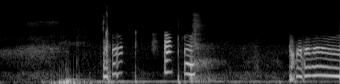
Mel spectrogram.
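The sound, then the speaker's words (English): A black cat meows into a microphone: a few short chirpy calls followed by a longer drawn-out meow, with low rumbling handling noise underneath and no talking. “Kitty, do you want to say anything for the podcast? Here, let me get the mic down for you.”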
